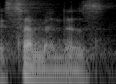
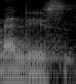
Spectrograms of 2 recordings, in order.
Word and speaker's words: Sam Mendes: things for SE Mendes that's how I've had his heard his name pronounced by the way s menes not mes but whatever um so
